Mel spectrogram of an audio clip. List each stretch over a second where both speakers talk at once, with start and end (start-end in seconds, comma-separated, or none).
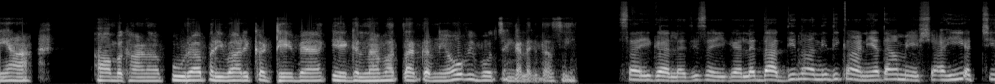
none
